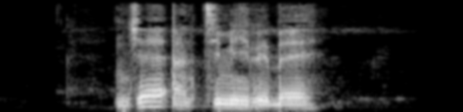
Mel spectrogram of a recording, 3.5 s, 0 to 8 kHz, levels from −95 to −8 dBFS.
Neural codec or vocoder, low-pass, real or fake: none; 7.2 kHz; real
